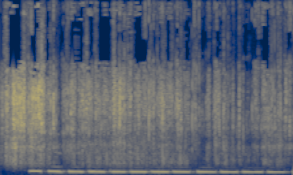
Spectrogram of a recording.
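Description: Small electric grinder running, grinding chocolate over a cake: a steady motor hum with a rapid ripple under a dense grinding hiss, starting suddenly.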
